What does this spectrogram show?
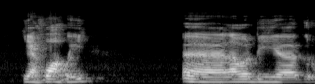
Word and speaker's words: Huawei: Is that how it's pronounced? Yeah, Huawei.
